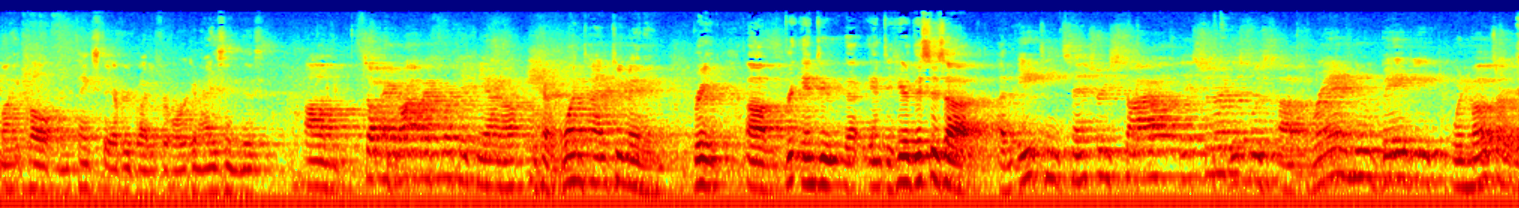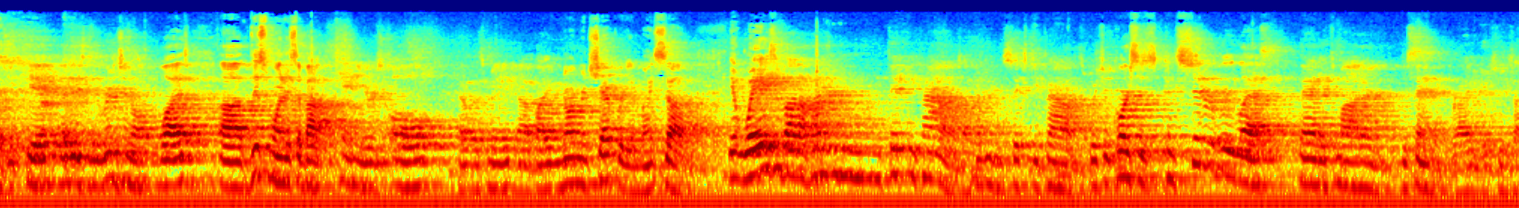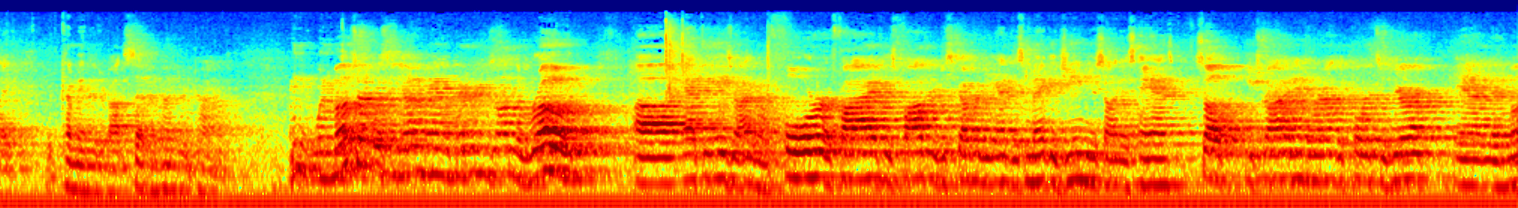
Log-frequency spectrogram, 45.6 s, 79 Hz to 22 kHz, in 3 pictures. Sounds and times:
Speech: 0.0s - 45.5s.

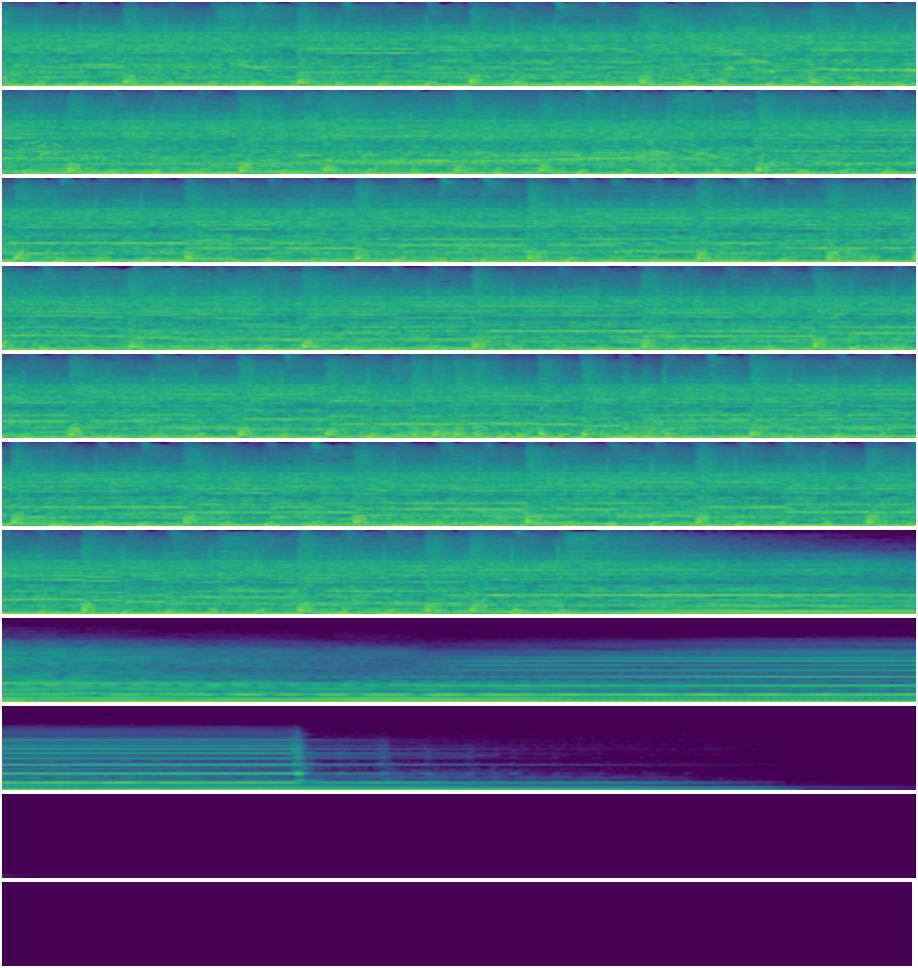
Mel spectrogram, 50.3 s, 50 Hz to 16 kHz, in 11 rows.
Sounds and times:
Music: 0.0s - 40.6s.

